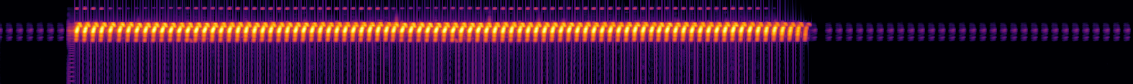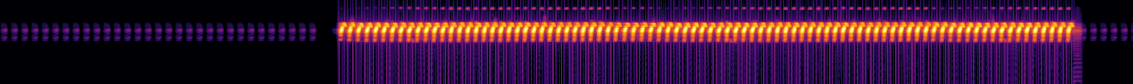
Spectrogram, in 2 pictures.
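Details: A golden grasshopper gives long, high, crystal-clear buzzing trills of rapid pulses, separated by silence.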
